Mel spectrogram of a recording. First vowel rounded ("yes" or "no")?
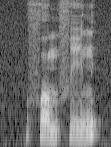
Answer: yes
